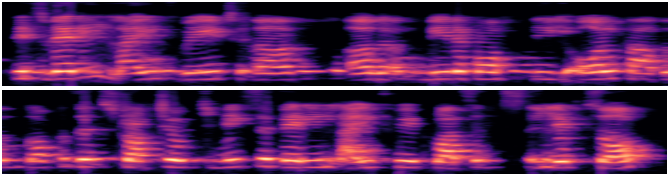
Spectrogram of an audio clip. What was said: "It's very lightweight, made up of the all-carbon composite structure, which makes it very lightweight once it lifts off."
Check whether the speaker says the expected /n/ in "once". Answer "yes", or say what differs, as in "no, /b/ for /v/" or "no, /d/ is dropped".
no, /n/ is dropped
